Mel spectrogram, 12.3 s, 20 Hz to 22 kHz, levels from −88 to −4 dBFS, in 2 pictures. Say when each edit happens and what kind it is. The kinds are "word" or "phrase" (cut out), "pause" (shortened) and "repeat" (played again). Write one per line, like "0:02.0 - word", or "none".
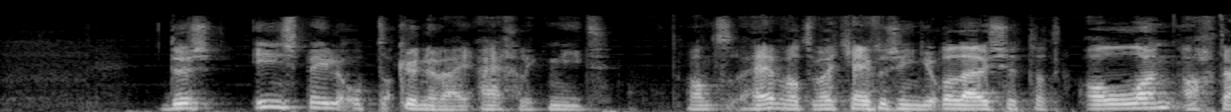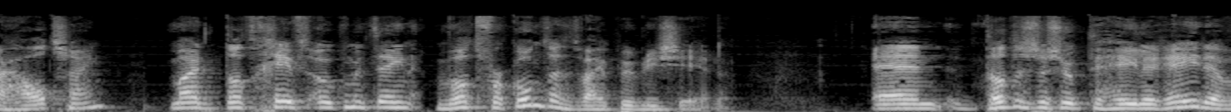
0:02.0 - word
0:03.7 - word
0:04.1 - word
0:04.4 - word
0:04.7 - word
0:05.3 - word
0:07.3 - word
0:07.9 - word
0:08.3 - word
